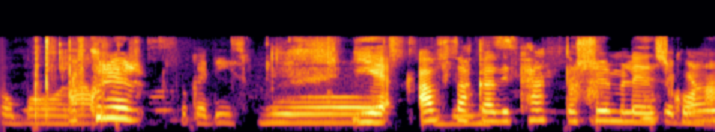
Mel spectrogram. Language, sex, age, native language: Icelandic, female, 18-19, Lithuanian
